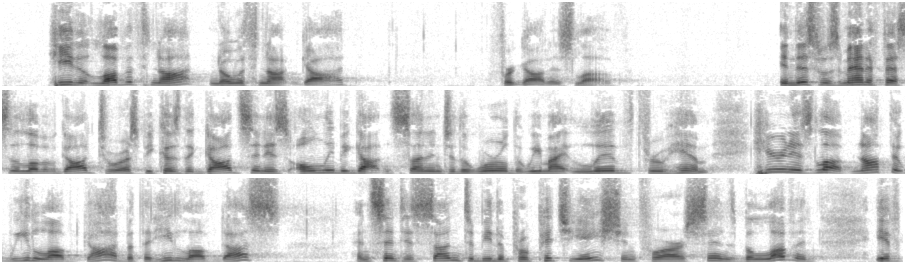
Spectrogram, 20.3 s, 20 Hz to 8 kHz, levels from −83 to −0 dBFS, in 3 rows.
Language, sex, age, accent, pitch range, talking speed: English, male, 50-69, American, 165-215 Hz, 190 wpm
